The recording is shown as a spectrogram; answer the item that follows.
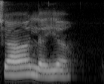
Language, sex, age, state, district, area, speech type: Sanskrit, other, 30-45, Rajasthan, Jaipur, urban, read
